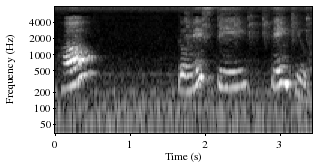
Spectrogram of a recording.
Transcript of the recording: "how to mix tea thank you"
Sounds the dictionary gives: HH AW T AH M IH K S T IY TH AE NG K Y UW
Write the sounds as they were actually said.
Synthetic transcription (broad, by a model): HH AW T AH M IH S T IY T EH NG K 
